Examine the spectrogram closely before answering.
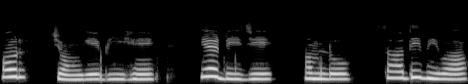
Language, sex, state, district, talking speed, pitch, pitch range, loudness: Hindi, female, Bihar, Lakhisarai, 130 wpm, 245 Hz, 240-295 Hz, -14 LUFS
